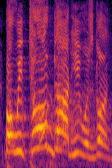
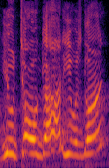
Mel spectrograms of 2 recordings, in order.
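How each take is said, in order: First: Congregant's protest, said louder and higher; insistent protest. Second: Mocking disbelief rising at the end; incredulous question. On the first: Retold or imitated. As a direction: insist you did pray, raised and firm. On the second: Shown as a demonstration. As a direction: throw the excuse back in disbelief.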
